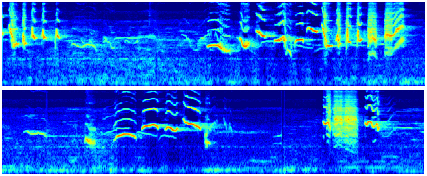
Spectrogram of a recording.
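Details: Oriental magpie-robin song meant to lure a stalled kacer into singing: rapid trains of sharp clicking notes mixed with looping whistled phrases, with pauses between bursts and a low background hum.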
